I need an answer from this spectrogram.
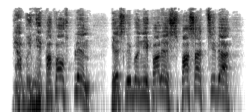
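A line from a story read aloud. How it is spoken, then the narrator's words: Heated shout. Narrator (Russian): в запале выкрикнул Юсуф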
